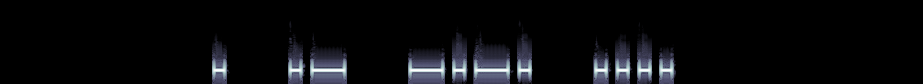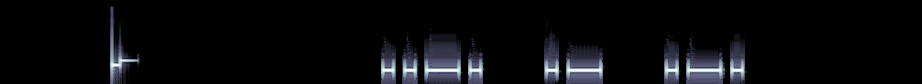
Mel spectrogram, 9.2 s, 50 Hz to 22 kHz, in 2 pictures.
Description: Morse code, heard as a keyed tone, about 22 wpm, spaced as for 16 wpm, 700 Hz. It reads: EACH FAR
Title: 2x Character Spacing - Top 300 Words - 22wpm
